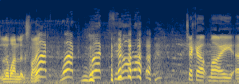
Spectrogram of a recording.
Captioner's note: laughing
